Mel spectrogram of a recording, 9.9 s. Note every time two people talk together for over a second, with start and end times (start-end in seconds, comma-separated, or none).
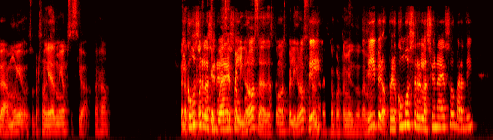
3.6-5.0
